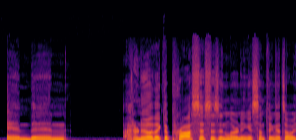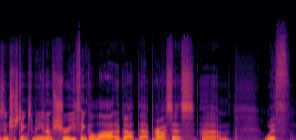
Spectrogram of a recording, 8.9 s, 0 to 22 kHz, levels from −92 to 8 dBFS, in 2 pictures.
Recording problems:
none

